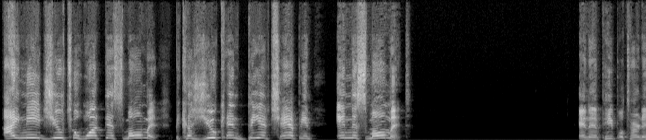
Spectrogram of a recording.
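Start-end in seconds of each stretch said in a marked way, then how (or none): 0.1-5.2 fired-up coach's rally cry; coach yelling encouragement. Retold or imitated. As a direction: push her to want it. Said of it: "That's what she's yelling at her".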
